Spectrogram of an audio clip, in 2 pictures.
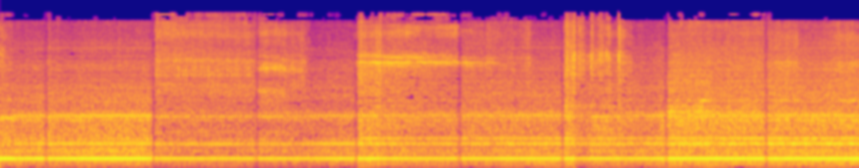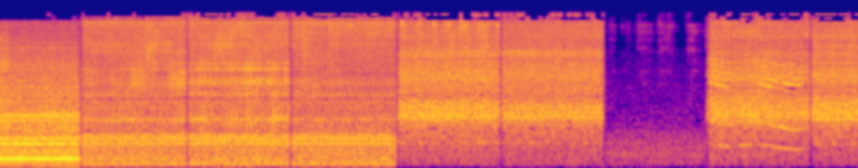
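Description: Bandsaw running with a steady hum while cutting a wooden spoon blank. About nine seconds in, the sound changes to a higher, hissier whir, and near the end a small handheld rotary tool sands the inside of the spoon bowl.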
